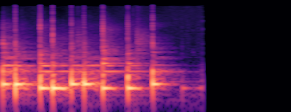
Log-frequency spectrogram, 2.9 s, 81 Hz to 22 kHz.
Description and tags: JV bongo loops for ya 1!
Recorded with various dynamic mic (mostly 421 and sm58 with no head basket)
bongo, congatronics, loops, samples, tribal, Unorthodox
